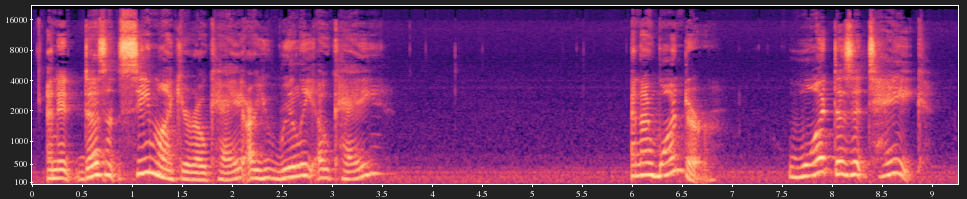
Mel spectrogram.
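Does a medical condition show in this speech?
No.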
